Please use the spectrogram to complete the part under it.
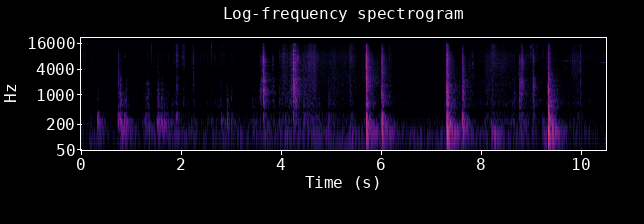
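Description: A cable plug clicks and rattles into a socket.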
